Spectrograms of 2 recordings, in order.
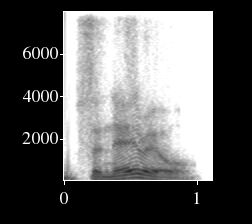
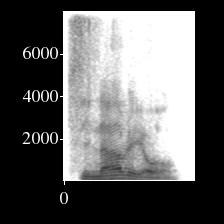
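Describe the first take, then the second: First: "scenario" as suh-NAIR-ee-oh; American-style "scenario", NAIR strongest; American pronunciation. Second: "scenario" as si-NAH-ri-o; British-style "scenario", NAH strongest; British pronunciation. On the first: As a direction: stress an "air" sound in the second syllable of "scenario". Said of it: "American accent, you can say". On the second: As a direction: stress the second syllable of "scenario" with a long "ah". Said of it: "Stress is on the second syllable". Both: Shown as a demonstration.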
